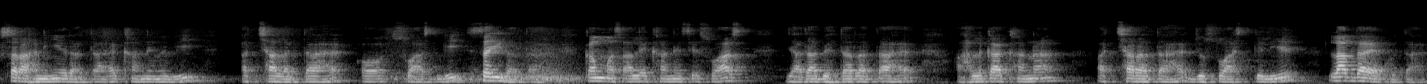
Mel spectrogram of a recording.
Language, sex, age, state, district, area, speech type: Hindi, male, 30-45, Bihar, Muzaffarpur, rural, spontaneous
